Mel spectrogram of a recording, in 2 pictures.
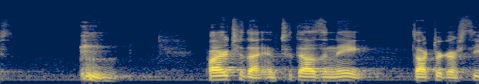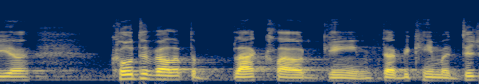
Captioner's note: cough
